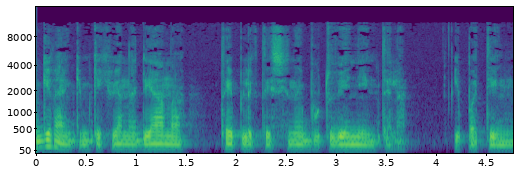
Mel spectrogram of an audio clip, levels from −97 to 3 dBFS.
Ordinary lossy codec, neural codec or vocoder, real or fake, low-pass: MP3, 48 kbps; none; real; 14.4 kHz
